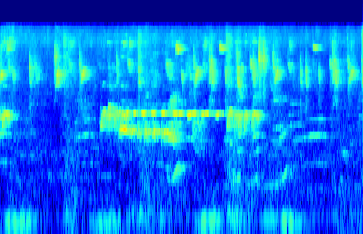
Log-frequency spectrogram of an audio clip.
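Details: Wild local Indonesian zebra dove, clear-voiced and singing often, used to coax silent doves into song: a long sustained cooing phrase with quick pulsing notes, set against many high chirps from other birds and a low droning hum.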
